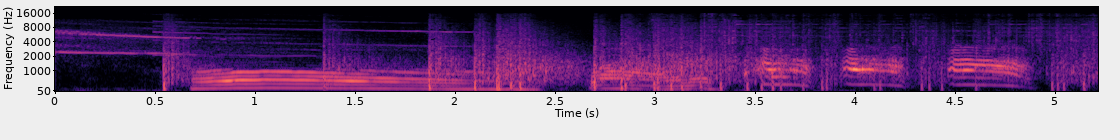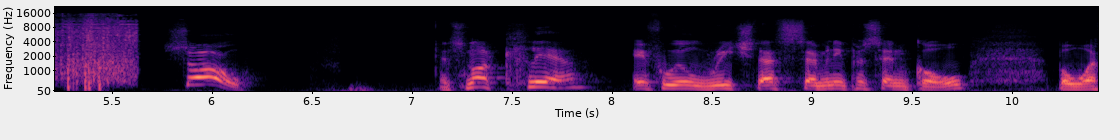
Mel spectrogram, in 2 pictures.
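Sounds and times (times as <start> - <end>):
steady whistling humming tone: 0.0 - 2.2
sharp fireworks bangs: 0.0 - 5.6
speech: 0.7 - 1.4, 5.9 - 6.3, 7.1 - 10.4.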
